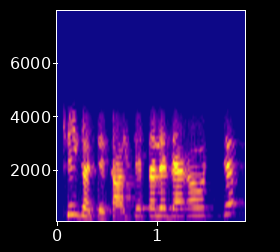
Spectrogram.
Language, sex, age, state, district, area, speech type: Bengali, female, 30-45, West Bengal, Kolkata, urban, conversation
